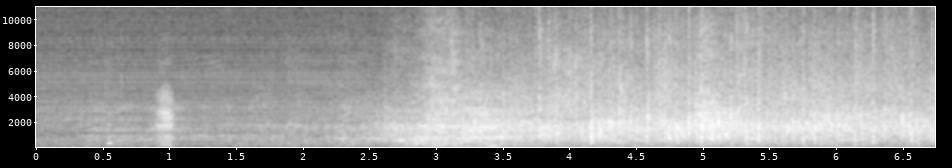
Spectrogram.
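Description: After a few quiet seconds with a brief faint sound, a crowd bursts into sustained applause, many hands clapping in a dense, steady wash of crackly sharp claps that holds at a fairly loud level.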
